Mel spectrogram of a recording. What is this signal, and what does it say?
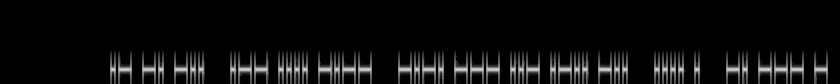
Morse code, heard as a keyed tone, about 28 wpm, 700 Hz. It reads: AND WHY COULD HE NOT
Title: Sentences from Top 600 Words 30wpm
